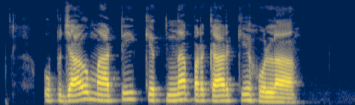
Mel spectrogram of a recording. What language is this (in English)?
Bhojpuri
